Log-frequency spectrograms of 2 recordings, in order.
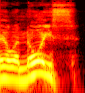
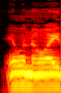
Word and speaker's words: Illinois: There's also here in Illinois, Illinois, the S is silent.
